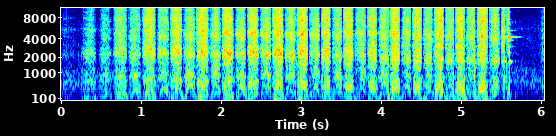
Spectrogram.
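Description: Small hand saw cutting through a thin wooden branch held on a stump, in rapid, even back-and-forth strokes that stop abruptly near the end.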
